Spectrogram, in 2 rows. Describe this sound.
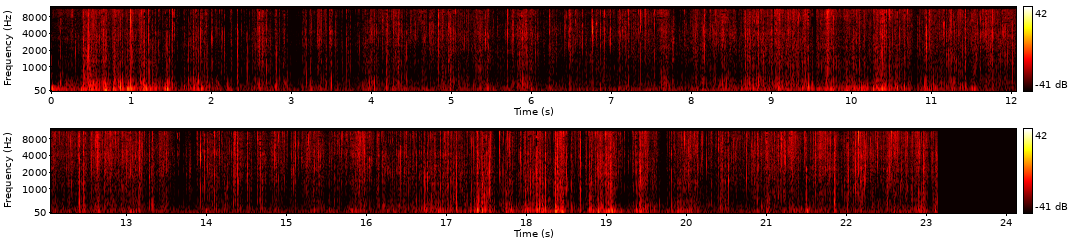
I recorded myself crumbling tinfoil using a Zoom H2n Recorder. I cut and edited the sound in Reaper until I achieved this sound.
